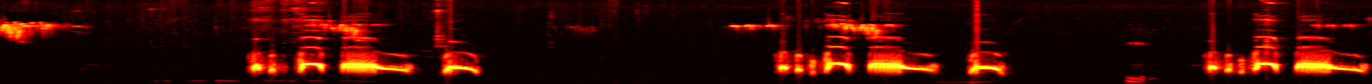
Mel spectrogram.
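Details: Trapping lure of a spotted dove, its coo phrase repeated three times at steady intervals: a few quick stuttered notes, a long purring coo, then one falling coo, with silence between phrases.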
